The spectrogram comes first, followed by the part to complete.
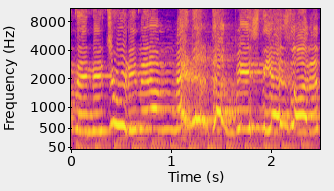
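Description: A woman's high, wavering wordless voice, drawn out and bending in pitch, with a sharp breath about a second in. Soft steady music plays underneath.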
